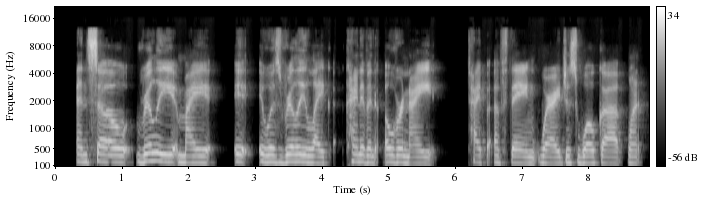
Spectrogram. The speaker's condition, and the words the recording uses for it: Stuttering. And hearing you stutter on the podcast and just sounding like yourself and being your authentic self was just very refreshing.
